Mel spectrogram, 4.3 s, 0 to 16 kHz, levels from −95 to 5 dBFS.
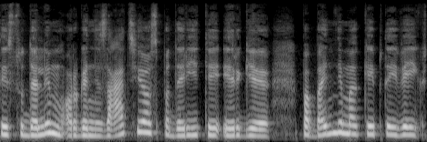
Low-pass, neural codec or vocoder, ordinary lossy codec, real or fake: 14.4 kHz; none; MP3, 96 kbps; real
